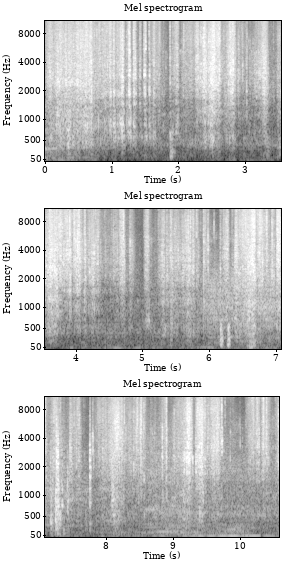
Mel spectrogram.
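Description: Wood-wool packing straw rustling and crackling as small paper-wrapped packages are pulled out of it one after another, in irregular bursts.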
